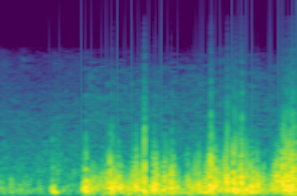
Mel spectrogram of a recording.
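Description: Wind buffeting the microphone: an irregular, gusty rumble that grows louder about half a second in.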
